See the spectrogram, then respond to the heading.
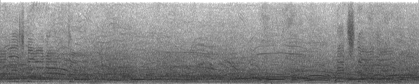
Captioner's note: crowd cheers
